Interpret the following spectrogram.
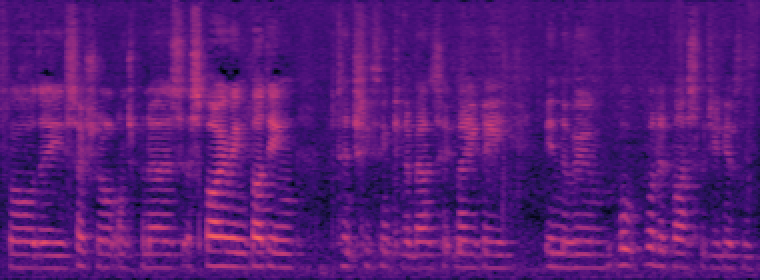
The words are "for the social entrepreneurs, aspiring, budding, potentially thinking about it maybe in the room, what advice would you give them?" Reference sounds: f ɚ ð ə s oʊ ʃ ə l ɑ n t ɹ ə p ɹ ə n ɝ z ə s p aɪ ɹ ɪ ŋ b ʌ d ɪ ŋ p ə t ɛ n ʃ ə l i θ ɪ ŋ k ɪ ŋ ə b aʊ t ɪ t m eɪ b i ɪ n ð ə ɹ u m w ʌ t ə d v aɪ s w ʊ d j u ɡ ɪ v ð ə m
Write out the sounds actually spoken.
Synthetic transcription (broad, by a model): f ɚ ð ə s oʊ ʃ ə l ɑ n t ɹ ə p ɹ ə n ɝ z ə s p aɪ ɹ ɪ ŋ b ʌ d ɪ ŋ p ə t ɛ n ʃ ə l i θ ɪ ŋ k ɪ ŋ ə b aʊ t ɪ t m eɪ b i ɪ n ð ə ɹ u m w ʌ t ə d v aɪ s w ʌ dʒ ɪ ɡ ɪ v ð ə m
